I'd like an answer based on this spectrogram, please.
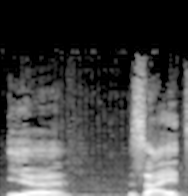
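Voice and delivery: ordinary talk

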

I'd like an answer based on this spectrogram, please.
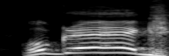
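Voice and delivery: creepy comedy character voice; Old Greg voice. Retold or imitated. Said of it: "my daughter's favorite thing".

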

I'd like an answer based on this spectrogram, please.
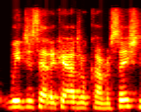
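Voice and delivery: ordinary talk, nothing marked

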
